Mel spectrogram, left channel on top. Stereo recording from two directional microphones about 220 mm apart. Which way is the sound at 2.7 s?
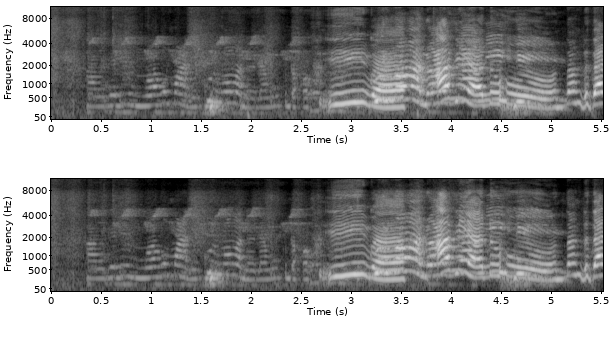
5° right (ahead or behind).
